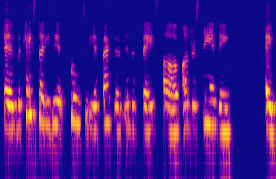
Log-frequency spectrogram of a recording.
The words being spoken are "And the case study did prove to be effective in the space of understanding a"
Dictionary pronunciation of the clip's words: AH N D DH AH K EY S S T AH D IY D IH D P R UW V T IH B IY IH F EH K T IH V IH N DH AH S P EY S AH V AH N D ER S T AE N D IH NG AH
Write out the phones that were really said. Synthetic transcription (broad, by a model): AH N DH AH K EY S S T AH D IY D IH D P R UW V T IH B IY IH F EH K T IH V IH N DH AH S P EY S AH V AH N D ER S T AE N D IH NG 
